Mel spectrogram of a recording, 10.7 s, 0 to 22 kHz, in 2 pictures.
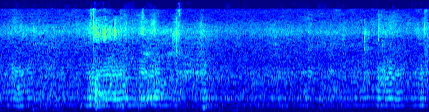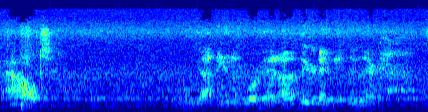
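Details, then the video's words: Honey bee swarm landed on the wall of an old barn, two days after another hive was cut out of it, droning in a steady low hum during removal, with people talking over it now and then. "Honey Bee Swarm removal from old barn 2 days after cutout of another hive"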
